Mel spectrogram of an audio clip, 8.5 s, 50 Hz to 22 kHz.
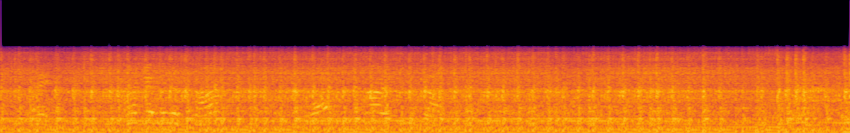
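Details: Yamaha Enticer 340 two-stroke, first start after rebuild (new Wiseco pistons and bearings, Hot Rods rods, custom forged balanced crank, Uni filter): steady, busy idle with even buzzing beat, no knocking or rattle; runs smoothly and healthy, very smoky.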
